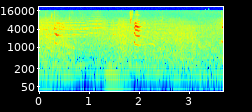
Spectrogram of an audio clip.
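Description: kitten meowing

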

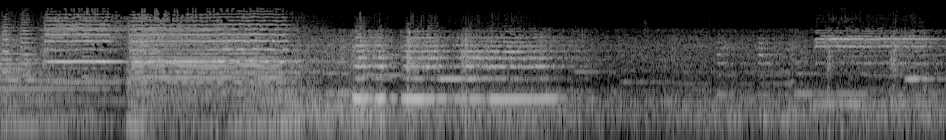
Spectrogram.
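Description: subway train passing

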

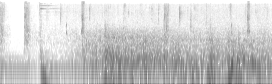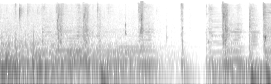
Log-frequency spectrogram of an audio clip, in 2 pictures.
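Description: thunderstorm with rain

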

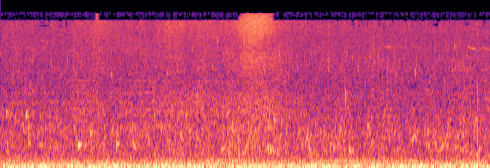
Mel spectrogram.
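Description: river water flowing

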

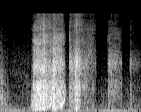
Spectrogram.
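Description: blowing nose

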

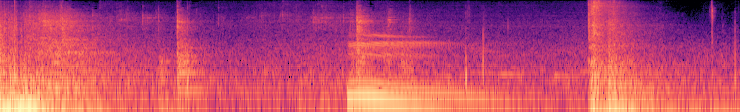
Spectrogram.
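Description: door being opened

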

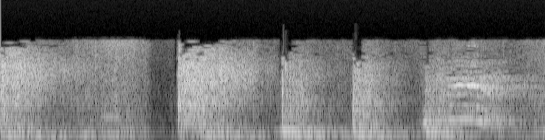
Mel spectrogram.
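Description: banging on a door

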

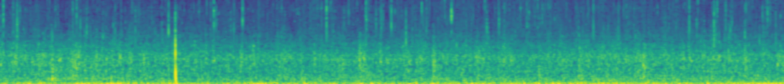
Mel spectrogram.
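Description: rain falling

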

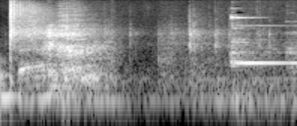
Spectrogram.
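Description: doorbell ringing

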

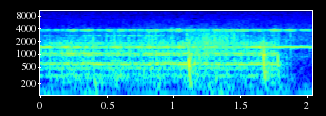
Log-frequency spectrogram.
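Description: telephone bell ringing

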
